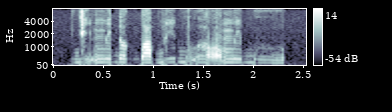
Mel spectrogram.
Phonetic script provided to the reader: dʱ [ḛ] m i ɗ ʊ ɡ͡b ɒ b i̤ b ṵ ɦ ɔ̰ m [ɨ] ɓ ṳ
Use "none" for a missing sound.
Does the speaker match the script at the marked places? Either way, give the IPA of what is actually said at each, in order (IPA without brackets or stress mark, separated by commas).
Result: ḭ, i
